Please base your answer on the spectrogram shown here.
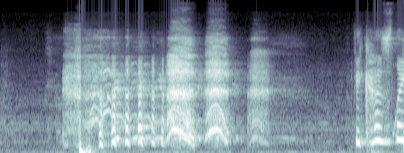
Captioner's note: laughing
